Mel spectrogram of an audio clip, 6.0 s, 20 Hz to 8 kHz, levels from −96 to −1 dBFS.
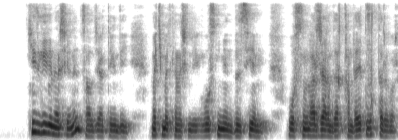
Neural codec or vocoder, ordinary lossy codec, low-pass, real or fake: vocoder, 22.05 kHz, 80 mel bands, Vocos; none; 7.2 kHz; fake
